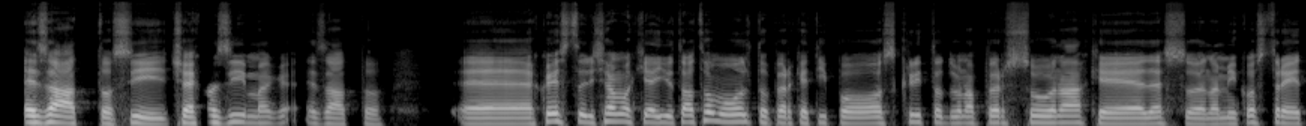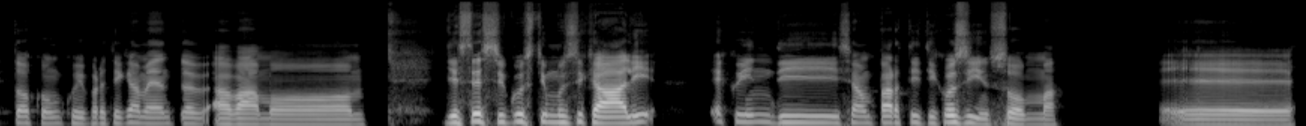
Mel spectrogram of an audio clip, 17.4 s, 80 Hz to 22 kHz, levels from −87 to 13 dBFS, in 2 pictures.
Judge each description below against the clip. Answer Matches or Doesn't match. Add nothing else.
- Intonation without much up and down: Doesn't match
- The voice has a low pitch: Doesn't match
